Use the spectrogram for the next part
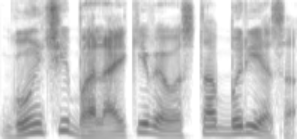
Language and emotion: Goan Konkani, neutral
